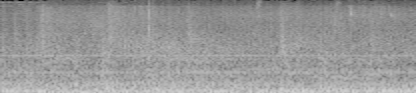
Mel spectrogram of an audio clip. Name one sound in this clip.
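Rapid gunfire crackles in bursts nearby.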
